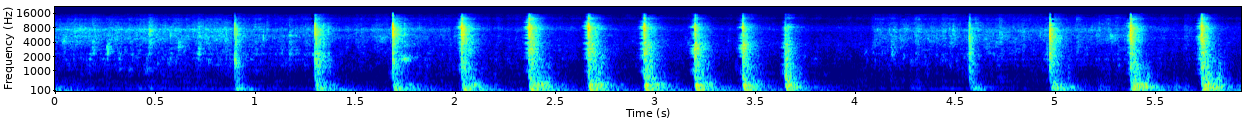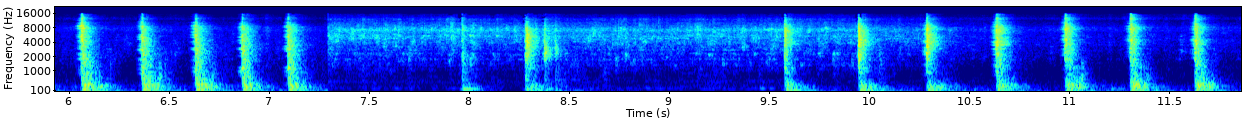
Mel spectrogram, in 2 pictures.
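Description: A hammer strikes wood in quick bursts of knocks.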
